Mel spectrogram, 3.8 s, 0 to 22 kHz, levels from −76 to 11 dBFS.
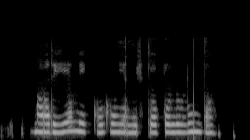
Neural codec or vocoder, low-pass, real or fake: codec, 44.1 kHz, 2.6 kbps, DAC; 7.2 kHz; fake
